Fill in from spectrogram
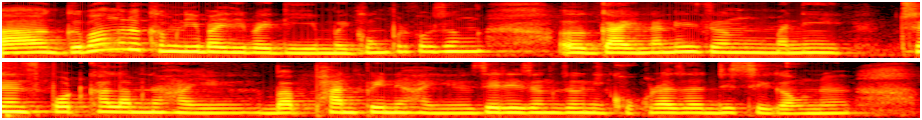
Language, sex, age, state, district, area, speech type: Bodo, female, 18-30, Assam, Kokrajhar, rural, spontaneous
